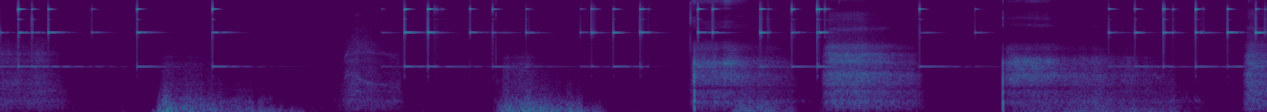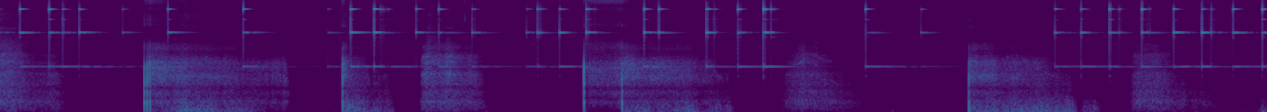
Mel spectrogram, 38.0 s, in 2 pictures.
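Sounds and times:
breathing: 0.0 - 1.2, 2.3 - 4.2, 5.1 - 6.6, 7.4 - 9.0, 10.4 - 14.1, 15.0 - 20.2, 21.1 - 27.1, 27.7 - 31.8, 33.5 - 37.3
glass wind chime: 0.0 - 4.4, 5.7 - 12.7, 13.8 - 15.0, 16.6 - 22.0, 22.6 - 23.1, 23.9 - 30.8, 32.0 - 33.4, 34.8 - 38.0.

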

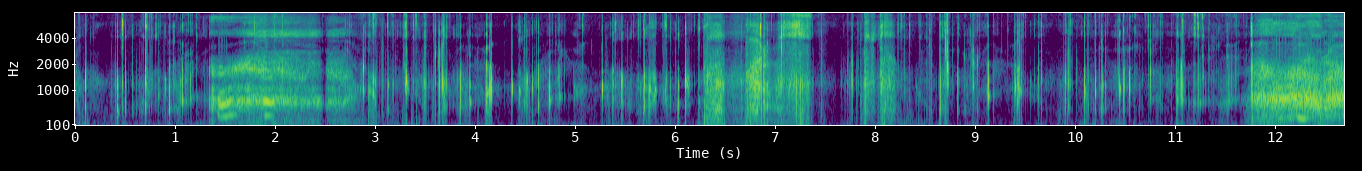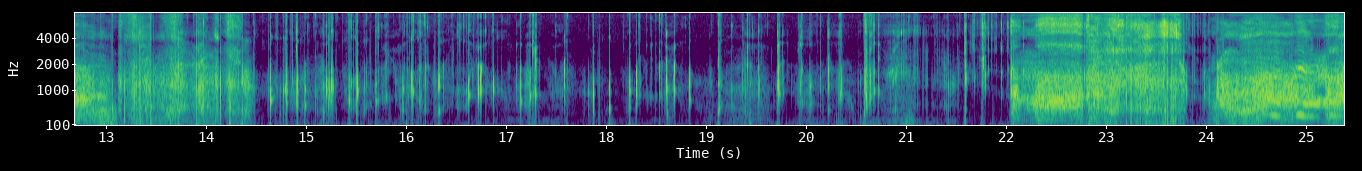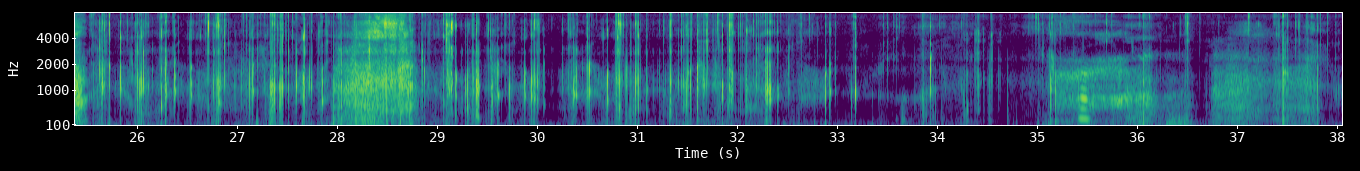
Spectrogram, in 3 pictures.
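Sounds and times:
ear licking: 0.0 - 38.0
oral sex sounds: 0.5 - 4.0, 11.0 - 17.4, 20.6 - 32.4, 33.7 - 38.0.

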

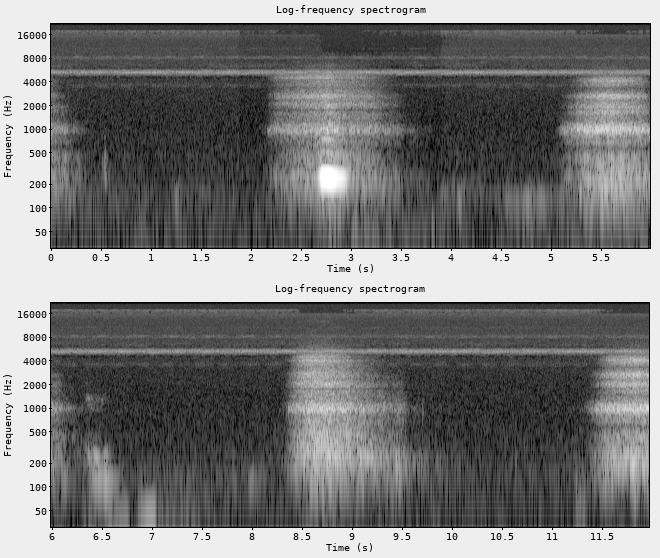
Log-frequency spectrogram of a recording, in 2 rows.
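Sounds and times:
sleeping breath: 2.3 - 3.4, 5.2 - 6.1, 8.4 - 9.5, 11.5 - 11.9.

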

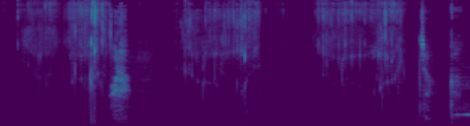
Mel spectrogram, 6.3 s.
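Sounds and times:
gel fizzing and bubbling: 0.2 - 1.6, 2.4 - 3.6, 4.2 - 5.4.

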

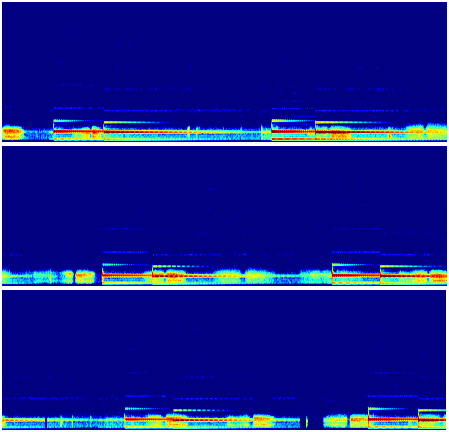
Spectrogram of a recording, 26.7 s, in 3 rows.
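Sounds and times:
breathing close to the right ear at a shrine: 0.0 - 2.1, 5.4 - 18.4, 20.2 - 23.5, 24.2 - 26.6.

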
